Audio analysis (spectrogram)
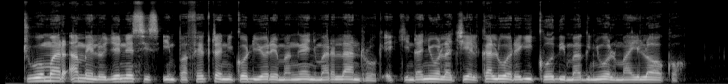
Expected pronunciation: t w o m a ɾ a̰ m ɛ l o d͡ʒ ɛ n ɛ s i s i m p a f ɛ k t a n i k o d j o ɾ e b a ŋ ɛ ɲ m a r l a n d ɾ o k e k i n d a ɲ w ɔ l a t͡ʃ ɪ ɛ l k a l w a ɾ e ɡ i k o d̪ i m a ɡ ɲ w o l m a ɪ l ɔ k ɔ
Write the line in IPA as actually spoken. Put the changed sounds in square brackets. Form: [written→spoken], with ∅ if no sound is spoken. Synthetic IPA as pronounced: t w o m a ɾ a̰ m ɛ l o d͡ʒ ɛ n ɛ s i s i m p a f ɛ k t a n i k o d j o ɾ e [b→m] a ŋ ɛ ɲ m a r l a n d ɾ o k e k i n d a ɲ w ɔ l a t͡ʃ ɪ ɛ l k a l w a ɾ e ɡ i k o d̪ i m a ɡ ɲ w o l m a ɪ l ɔ k ɔ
